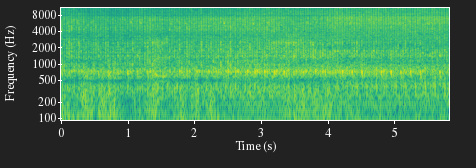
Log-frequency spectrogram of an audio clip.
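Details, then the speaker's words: Renault Express diesel after head gasket and timing belt replacement, test run: steady, even idle with mild clatter and no knocks, rattles or misses; no abnormal noise, only a small leak noted. "d'après ce qu'elle à l'appui il n'y a pas de bruit anormal"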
